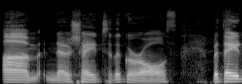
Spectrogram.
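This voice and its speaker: A man talks in an ordinary speaking voice, pitched fairly low, and his pitch varies in an ordinary way. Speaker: social media content creator. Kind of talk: casual chat.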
